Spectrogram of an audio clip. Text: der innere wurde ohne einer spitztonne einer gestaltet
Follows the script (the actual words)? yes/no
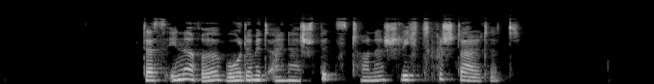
no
